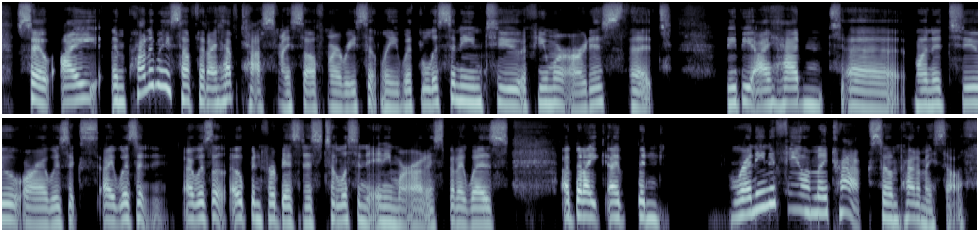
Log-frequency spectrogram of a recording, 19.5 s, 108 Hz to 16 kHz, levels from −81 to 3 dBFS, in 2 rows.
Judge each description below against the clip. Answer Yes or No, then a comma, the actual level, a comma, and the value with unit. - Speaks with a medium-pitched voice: Yes, medium, 175 Hz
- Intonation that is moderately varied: Yes, average, 3.4 semitones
